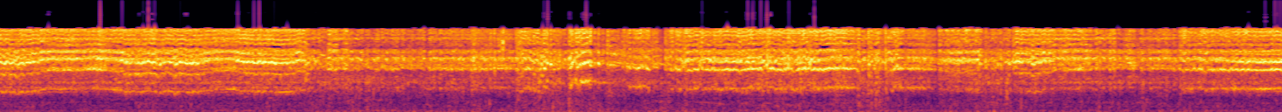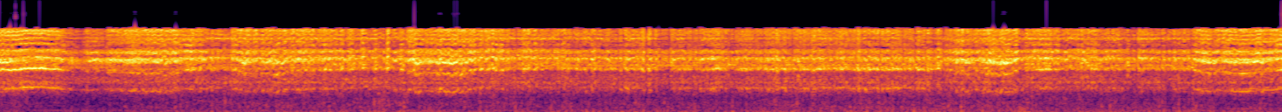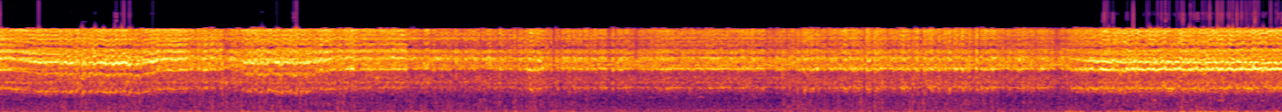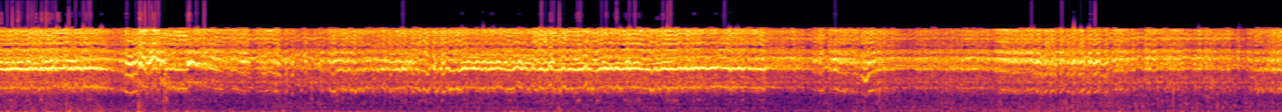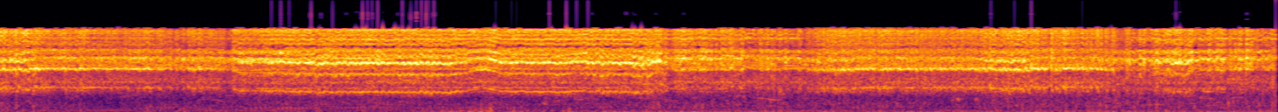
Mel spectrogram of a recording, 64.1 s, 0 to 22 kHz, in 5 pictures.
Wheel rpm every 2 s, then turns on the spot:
220, 230, 230, 230, 220, 220, 220, 220, 230, 230, 230, 230, 230, 220, 220, 230, 230, 240, 220, 220, 230, 210, 210, 230, 220, 230, 230, 210, 210, 220, 230, 220.
none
